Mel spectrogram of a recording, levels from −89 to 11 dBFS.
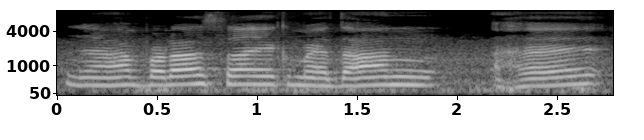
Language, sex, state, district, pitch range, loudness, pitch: Hindi, female, Uttar Pradesh, Lucknow, 240-270 Hz, -15 LUFS, 250 Hz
